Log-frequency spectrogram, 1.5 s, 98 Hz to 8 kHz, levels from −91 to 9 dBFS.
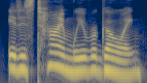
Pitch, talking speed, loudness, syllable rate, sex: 190 Hz, 245 wpm, -15 LUFS, 5.3 syllables/s, female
